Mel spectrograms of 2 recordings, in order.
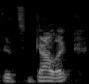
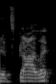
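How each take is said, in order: First: The word is said the English way. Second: The word is said the Scottish way. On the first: "In uh, England" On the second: "In Scotland"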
